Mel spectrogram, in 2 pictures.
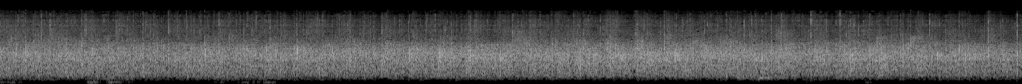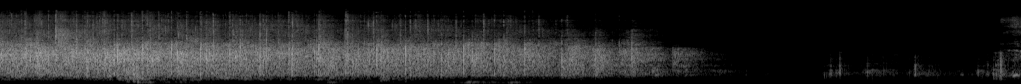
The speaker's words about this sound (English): And so I would ask you to please give our next three speakers an incredibly warm round of applause as they come up to share part of their journey through this territory. Please help me welcome them to the stage.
